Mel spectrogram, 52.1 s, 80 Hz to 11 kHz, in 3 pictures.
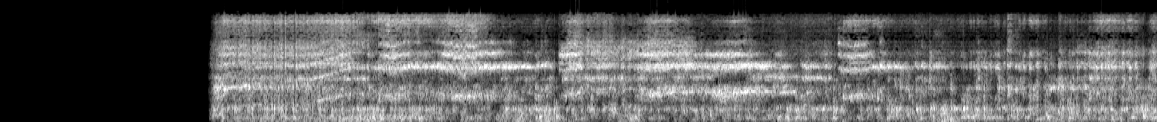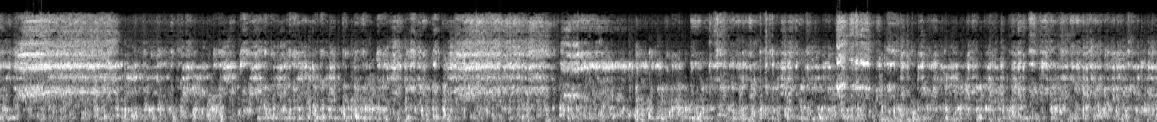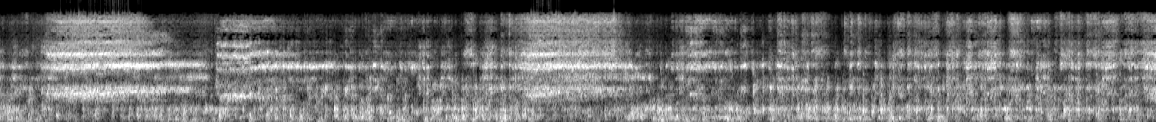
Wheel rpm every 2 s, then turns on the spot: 0, 50, 190, 220, 230, 230, 230, 230, 230, 230, 230, 230, 230, 230, 240, 250, 230, 230, 230, 230, 230, 230, 230, 230, 230, 230.
none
